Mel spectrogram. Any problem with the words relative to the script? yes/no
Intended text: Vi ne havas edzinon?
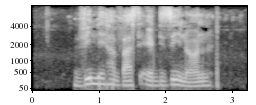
no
